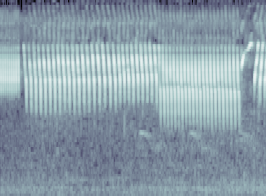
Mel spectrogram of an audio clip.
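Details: Canary singing as a lure to make other canaries sing: long rapid rolling trill of clipped notes, about twelve per second, dropping to a lower pitch midway, ending with rising whistled notes.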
